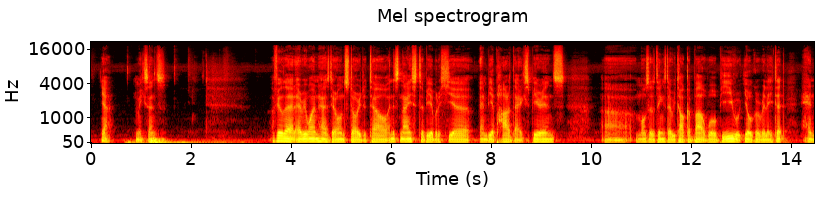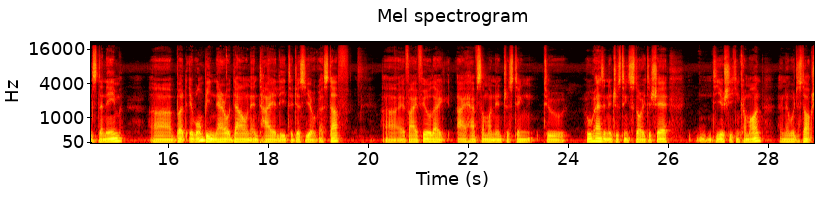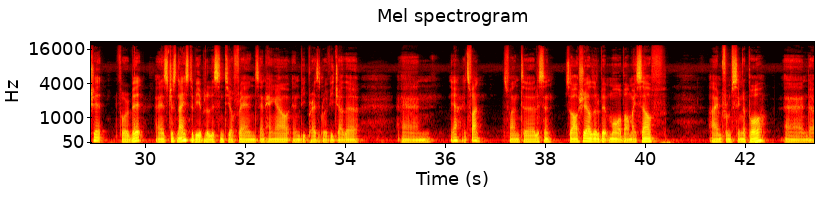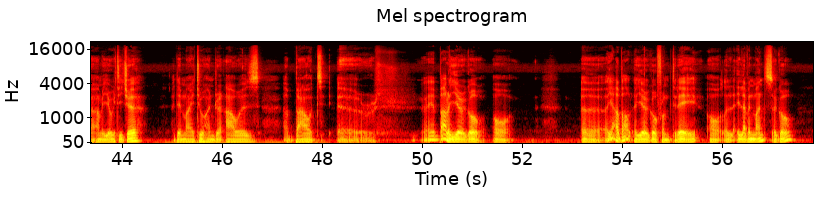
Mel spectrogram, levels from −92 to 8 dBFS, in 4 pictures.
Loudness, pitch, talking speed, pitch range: -22 LUFS, 80 Hz, 165 wpm, 75-105 Hz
